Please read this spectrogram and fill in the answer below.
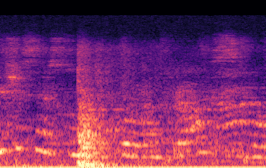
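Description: A single dull thump about half a second in, like a door or cupboard being shut, over ongoing speech.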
